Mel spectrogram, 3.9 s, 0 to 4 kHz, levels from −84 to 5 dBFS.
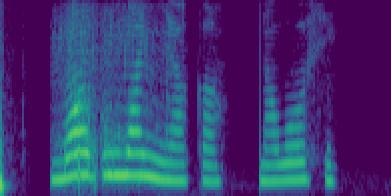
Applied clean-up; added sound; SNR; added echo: neural mask model RNNoise.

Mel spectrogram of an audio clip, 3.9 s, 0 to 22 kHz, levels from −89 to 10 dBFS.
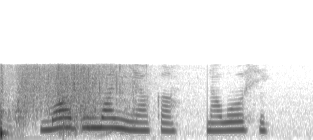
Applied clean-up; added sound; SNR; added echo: none; Water / Splash, splatter; 4 dB; none.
